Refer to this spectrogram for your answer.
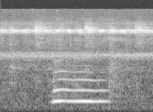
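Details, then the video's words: Emi, a female Rhodesian Ridgeback, gives one steady, level whine lasting about half a second, clear with a few overtones, over a constant high chirring of crickets. "Ridgeback dog එයාගේ හලි කෝලං"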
